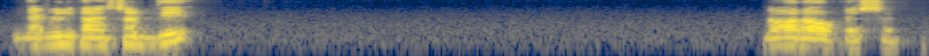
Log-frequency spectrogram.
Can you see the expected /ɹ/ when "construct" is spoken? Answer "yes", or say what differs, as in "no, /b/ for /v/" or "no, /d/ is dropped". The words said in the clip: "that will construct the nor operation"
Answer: no, /ɹ/ is dropped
